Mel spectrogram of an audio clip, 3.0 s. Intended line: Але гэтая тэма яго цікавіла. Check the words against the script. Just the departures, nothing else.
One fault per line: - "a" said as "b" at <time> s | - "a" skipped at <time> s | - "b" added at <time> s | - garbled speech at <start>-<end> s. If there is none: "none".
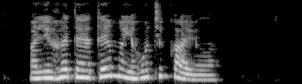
none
